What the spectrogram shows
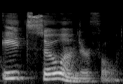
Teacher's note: Se eu tenho um S terminando uma palavra, um S começando a próxima, eu ligo no S só.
